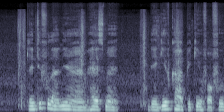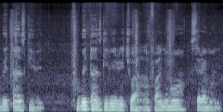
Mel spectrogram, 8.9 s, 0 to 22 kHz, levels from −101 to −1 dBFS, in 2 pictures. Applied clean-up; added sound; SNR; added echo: none; Domestic sounds, home sounds; 18 dB; none.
